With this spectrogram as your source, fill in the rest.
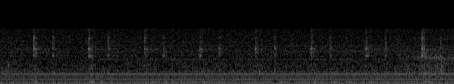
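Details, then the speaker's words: Homemade low temperature differential Stirling engine on cooling hot water: soft regular clunks about twice a second, one per turn, over fluorescent lamp buzz; linkage clunking, pivots are JB Weld-filled connecting rod hooks. "can you hear it it does make a clunking sound i don't know if you can hear it over the buzzing of the fluorescent lamps or not"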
